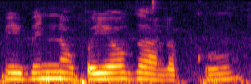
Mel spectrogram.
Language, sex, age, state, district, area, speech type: Telugu, female, 30-45, Andhra Pradesh, N T Rama Rao, urban, spontaneous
